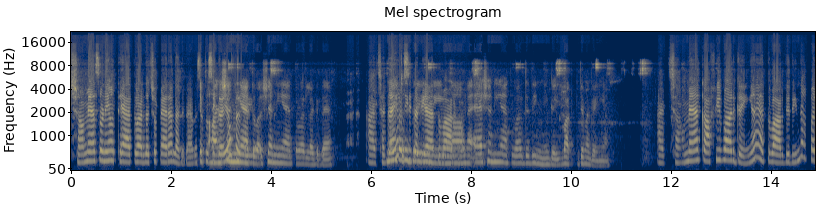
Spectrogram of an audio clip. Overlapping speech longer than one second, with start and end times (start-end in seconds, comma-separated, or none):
6.3-7.9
